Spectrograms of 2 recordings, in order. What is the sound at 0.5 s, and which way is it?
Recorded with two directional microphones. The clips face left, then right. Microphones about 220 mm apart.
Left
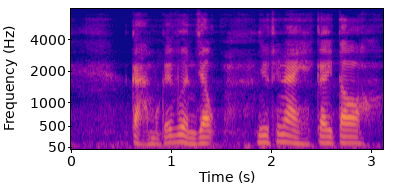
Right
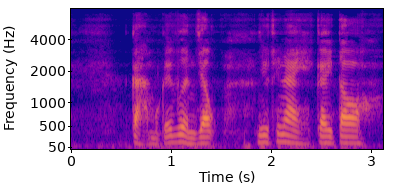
Speech, 10° left (ahead or behind).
